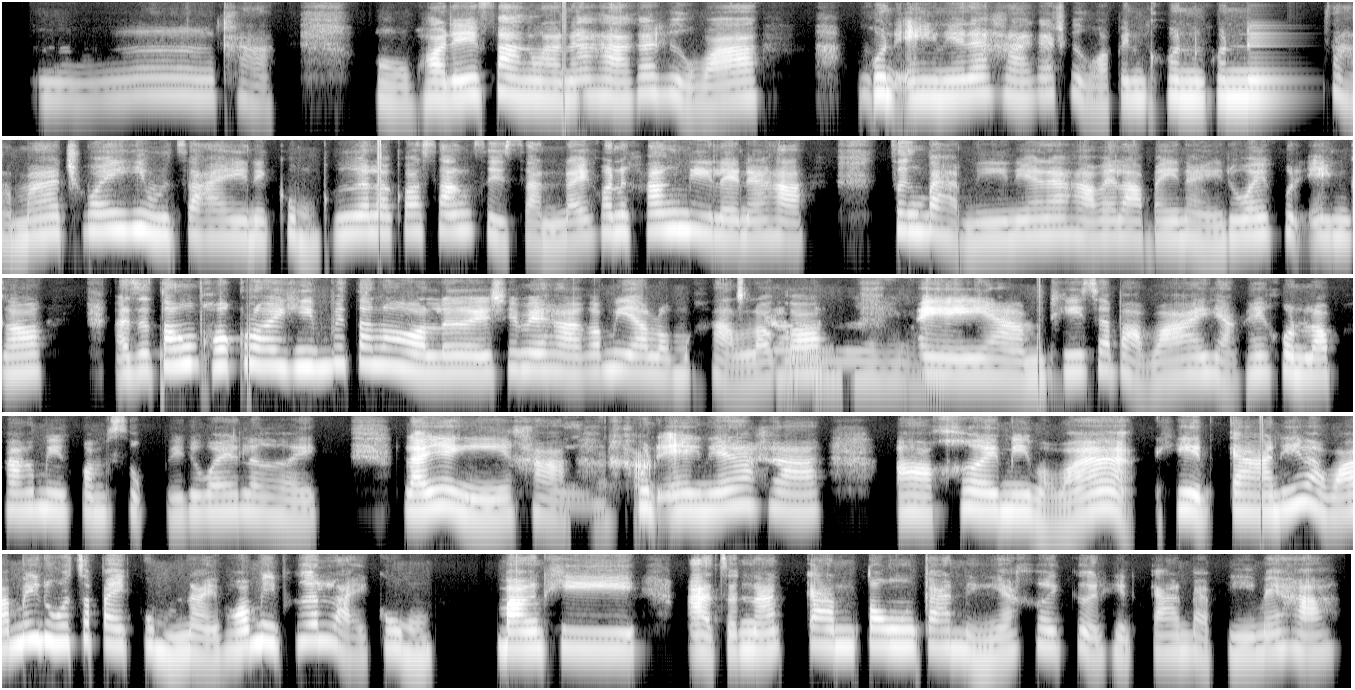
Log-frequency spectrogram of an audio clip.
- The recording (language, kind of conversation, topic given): Thai, podcast, เพื่อนที่ดีสำหรับคุณเป็นอย่างไร?
- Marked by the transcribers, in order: mechanical hum; distorted speech; in English: "heal"; other background noise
